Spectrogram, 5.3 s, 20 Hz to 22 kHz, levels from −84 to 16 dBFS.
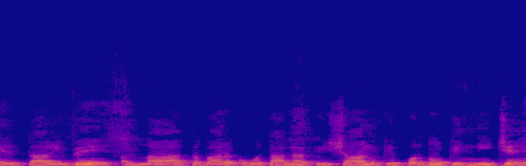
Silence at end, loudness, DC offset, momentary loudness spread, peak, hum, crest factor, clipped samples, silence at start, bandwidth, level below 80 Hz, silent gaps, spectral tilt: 0 s; -28 LUFS; under 0.1%; 6 LU; -12 dBFS; none; 14 dB; under 0.1%; 0 s; 8.6 kHz; -62 dBFS; none; -9 dB/octave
